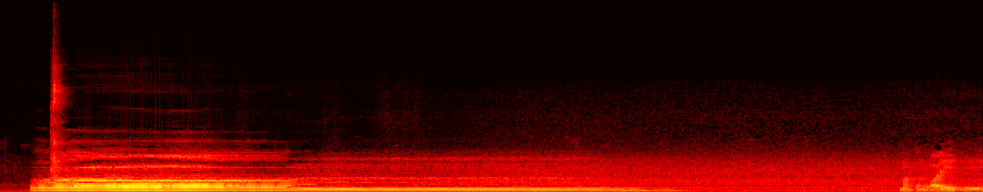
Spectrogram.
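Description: A man chanting one long Om on a steady low note. The open vowel closes into a hum about six seconds in, which fades out at about fourteen seconds, leaving faint room hiss.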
